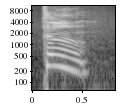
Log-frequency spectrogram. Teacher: Esse M tem como única responsabilidade nasalizar o A. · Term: A nasal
